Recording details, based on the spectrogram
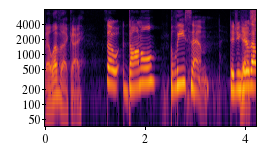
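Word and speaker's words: Domhnall: dumbled it's not Donald that's a name it's pronounced Donald though how do you are you sure I've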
